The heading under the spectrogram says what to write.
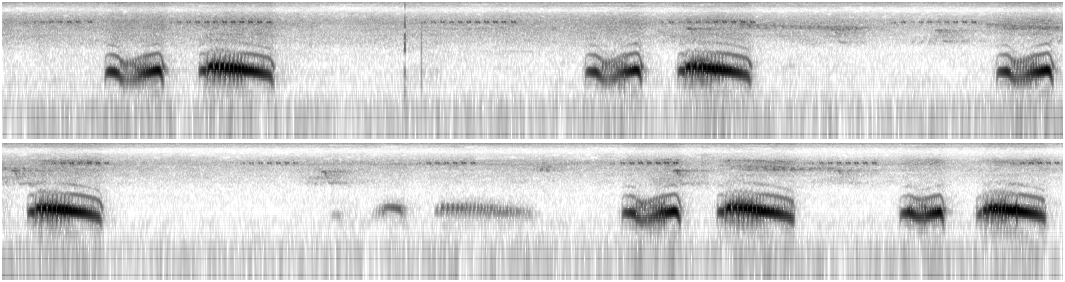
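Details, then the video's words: Live spotted dove cooing: loud paired rolling coos repeated roughly every two to three seconds, with one quieter drawn-out coo in the middle; thin high tones sit faintly behind. "เสียงนกเขาใหญ่ สด | suara tekukur"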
